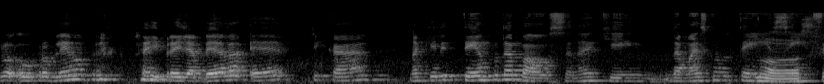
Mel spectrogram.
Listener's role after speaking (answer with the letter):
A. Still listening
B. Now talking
B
